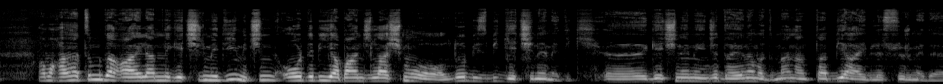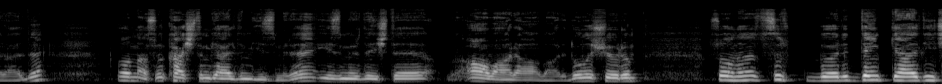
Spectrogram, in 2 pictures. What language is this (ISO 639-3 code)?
tur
